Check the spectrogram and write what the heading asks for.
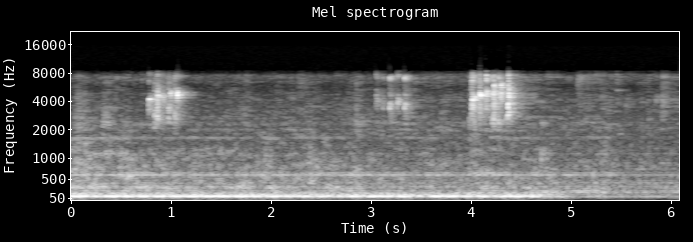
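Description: Lovebirds giving short high-pitched chirps, three times: about a second in, at about three seconds and at about four seconds. Underneath runs a steady low hum that fades out a little before five seconds in.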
